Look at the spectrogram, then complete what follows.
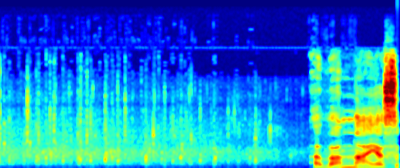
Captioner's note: applause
